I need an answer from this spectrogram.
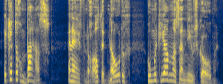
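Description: A man's voice: fairly high pitch, wildly swooping pitch, fairly quick, slightly rough, no room sound, clean studio sound, voice pushed up, heavily acted. A man reading a storybook, voicing a shy young woman who was once a cat, hesitant and pleading. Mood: anxious.

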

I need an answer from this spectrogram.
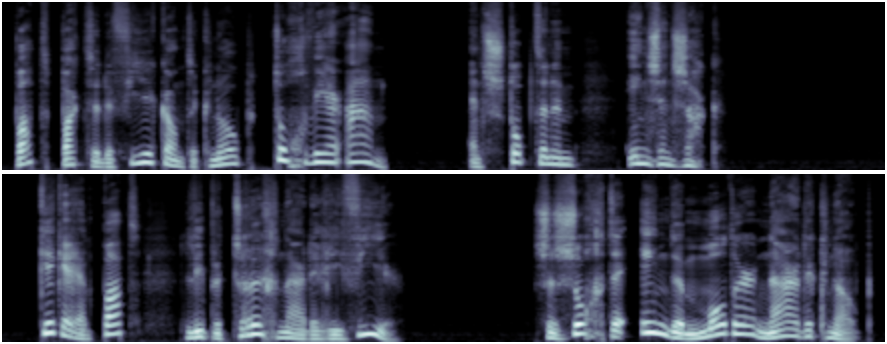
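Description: A man reads a children's story aloud, slowly and expressively. His mid-range voice rises and falls a lot. The recording is dry and close, with no room sound. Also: medium pitch, very animated, dry recording.

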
